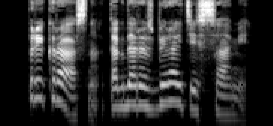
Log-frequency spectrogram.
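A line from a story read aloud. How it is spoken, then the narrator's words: Dismissive snort. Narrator (Russian): хмыкнул он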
